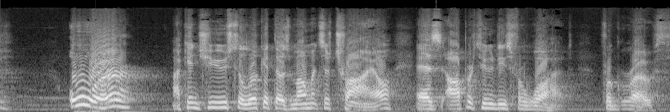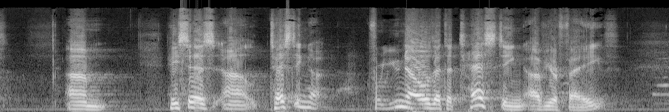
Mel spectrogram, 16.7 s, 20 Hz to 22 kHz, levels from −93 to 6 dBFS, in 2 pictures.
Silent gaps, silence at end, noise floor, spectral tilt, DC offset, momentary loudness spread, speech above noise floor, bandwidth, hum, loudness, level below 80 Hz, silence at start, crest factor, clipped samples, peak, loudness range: none; 0 s; -41 dBFS; -3.5 dB/octave; under 0.1%; 15 LU; 31 dB; 17 kHz; none; -9 LUFS; -42 dBFS; 0 s; 10 dB; under 0.1%; 0 dBFS; 5 LU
